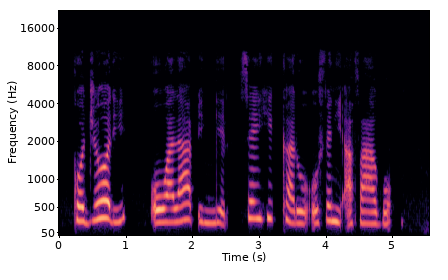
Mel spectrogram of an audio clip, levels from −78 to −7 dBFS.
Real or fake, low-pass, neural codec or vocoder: real; 10.8 kHz; none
